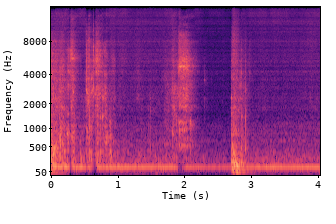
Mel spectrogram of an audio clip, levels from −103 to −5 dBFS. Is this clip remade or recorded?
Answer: remade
